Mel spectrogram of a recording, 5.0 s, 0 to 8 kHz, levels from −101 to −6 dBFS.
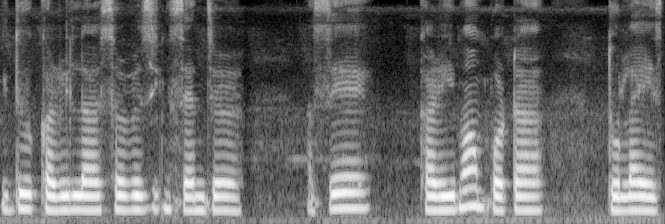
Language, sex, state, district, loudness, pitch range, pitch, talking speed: Nagamese, female, Nagaland, Dimapur, -15 LUFS, 185-205 Hz, 190 Hz, 120 wpm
